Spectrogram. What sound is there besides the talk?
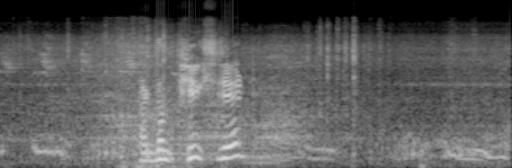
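Madrasi pigeons cooing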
